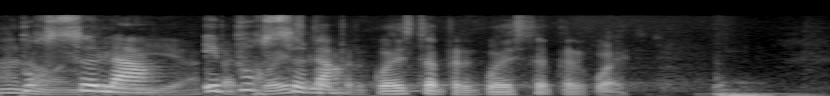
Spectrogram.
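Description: An elderly man speaks with feeling into a microphone in a slightly echoing room.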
